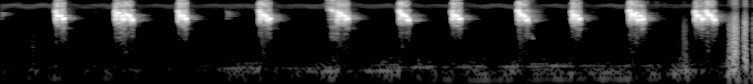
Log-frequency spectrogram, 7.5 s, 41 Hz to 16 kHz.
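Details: Young Eurasian tree sparrow calling for its mother, giving a steady run of short, piercing chirps roughly every 0.6 seconds, closing with a burst of rapid clicks.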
